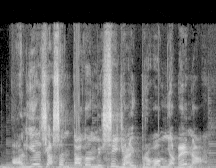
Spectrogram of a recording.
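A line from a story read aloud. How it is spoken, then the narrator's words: Mother bear, half-angry voice. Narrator (Spanish): dijo mamá oso con una voz medio enojada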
